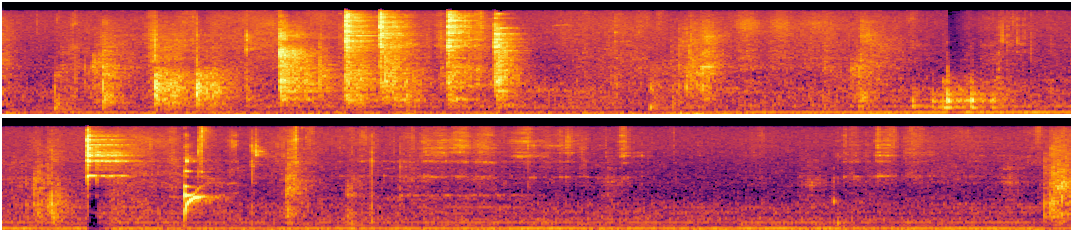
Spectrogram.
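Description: Kitchen utensils and containers clinking and clattering as they are handled, with a cluster of clicks in the first couple of seconds and a few scattered ones later, over a steady low hum.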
